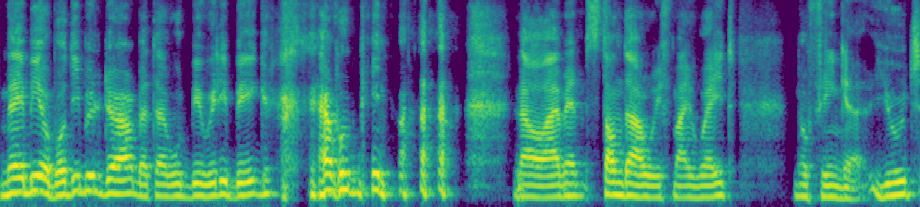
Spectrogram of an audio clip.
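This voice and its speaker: In a strong French accent, a man speaks at a fairly slow pace with long, frequent pauses, medium pitch and ordinary pitch variation. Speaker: bassist, musician. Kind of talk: casual interview. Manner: halting English.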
